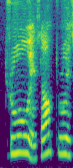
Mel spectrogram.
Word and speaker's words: through: through에서 gh 묵음이죠.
